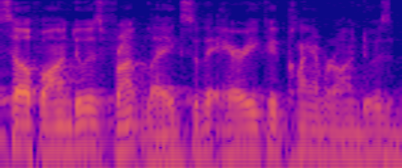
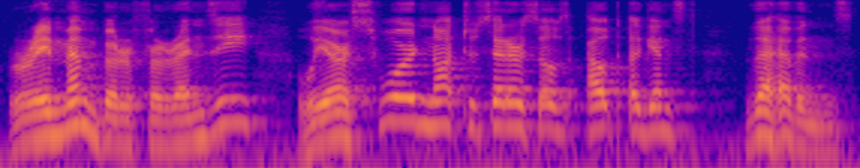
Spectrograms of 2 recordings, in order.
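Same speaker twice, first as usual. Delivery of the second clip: louder, higher stern warning; angry warning; 8 semitones higher, 5 dB louder than usual. Acted. Bane warning Firenze, louder and higher. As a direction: remind him of his oath with menace. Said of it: "growled Bane".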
